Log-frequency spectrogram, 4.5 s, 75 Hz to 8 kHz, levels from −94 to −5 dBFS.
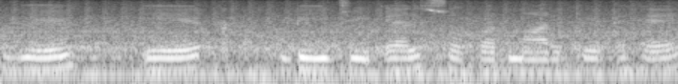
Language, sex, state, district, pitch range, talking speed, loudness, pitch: Hindi, female, Bihar, Saran, 155-165 Hz, 80 wpm, -15 LUFS, 160 Hz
